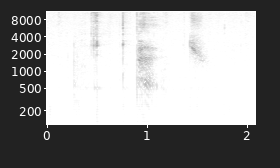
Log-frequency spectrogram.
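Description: Faint clicks of a metal cocktail shaker being flipped and caught during a flair shake, with a couple of soft breathy sounds about a second in.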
